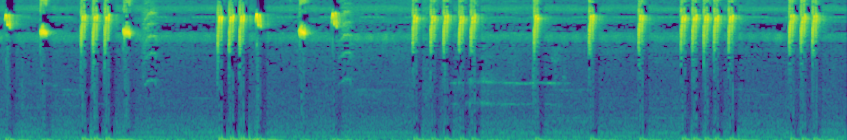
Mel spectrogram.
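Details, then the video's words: Purple-throated sunbird singing vigorously in the gacor full isian style, full of inserted phrases: very high, sharp chips in quick clusters of two to five, separated by short pauses, with thin whistled notes between them. "KONIN GACOR FULL ISIAN"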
